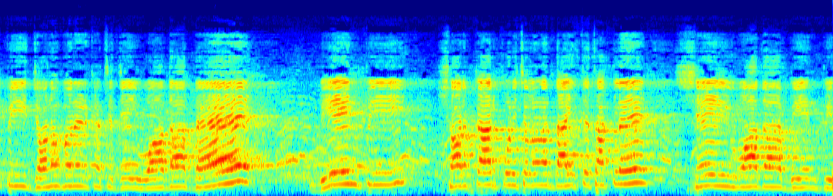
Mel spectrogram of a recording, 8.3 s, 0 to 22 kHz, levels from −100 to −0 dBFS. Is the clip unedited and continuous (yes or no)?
yes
